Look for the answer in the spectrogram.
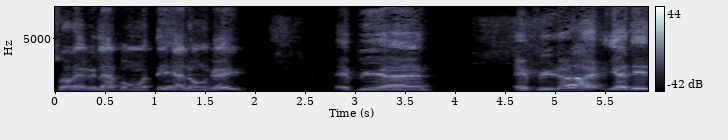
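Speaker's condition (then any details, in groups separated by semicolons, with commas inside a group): Neonatal cerebral palsy; neonatal onset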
